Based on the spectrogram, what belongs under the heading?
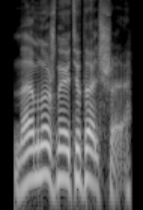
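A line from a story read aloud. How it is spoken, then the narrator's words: Cold. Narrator (Russian): император Яньфэн холодно сказал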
